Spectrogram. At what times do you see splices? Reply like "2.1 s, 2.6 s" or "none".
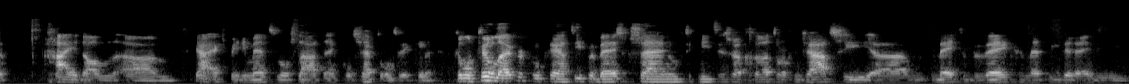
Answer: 1.9 s, 4.4 s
